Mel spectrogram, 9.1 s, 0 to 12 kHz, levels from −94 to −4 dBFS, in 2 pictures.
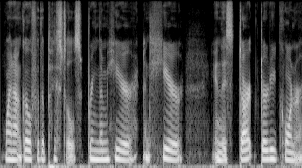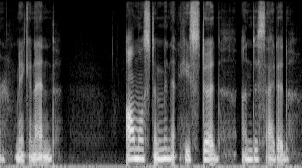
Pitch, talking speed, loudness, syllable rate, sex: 185 Hz, 165 wpm, -19 LUFS, 5.2 syllables/s, female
